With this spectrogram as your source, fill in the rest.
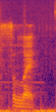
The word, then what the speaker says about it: fillet: It's a fillet. It's a fillet. It's got 2 L's. It's not French. It's a fillet. What? It's a fillet. It rhymes. Fillet away.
